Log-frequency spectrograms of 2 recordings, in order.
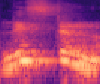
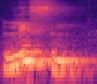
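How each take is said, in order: First: A t sound is heard after the s. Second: No t sound is heard after the s. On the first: The speaker calls it wrong. "লিস্টেন নয়" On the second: The speaker calls it right. "কথাটা কিন্তু লিসন"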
